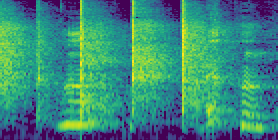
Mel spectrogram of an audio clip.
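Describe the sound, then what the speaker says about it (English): A few sharp hand claps, about four, spaced irregularly and fairly close, with a person's voice murmuring underneath. "Clap for yourself."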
